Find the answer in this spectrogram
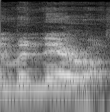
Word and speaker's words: Monero: Okay, and a Monero, spell that. Monero, right. Those are good. Dash is good. M-O-N-E-R-O? Correct. As in like an Italianized version of the idea of money.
